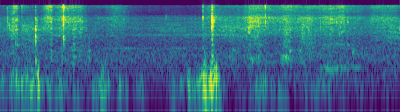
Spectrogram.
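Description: Handling noise from a plastic display base with a cardboard backing board being tilted over in the hands: rustling and light knocks, with one louder knock about a second in.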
